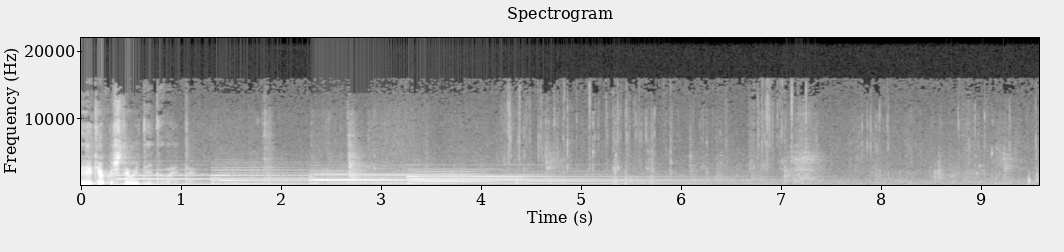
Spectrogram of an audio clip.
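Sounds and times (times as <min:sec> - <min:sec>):
speech: 0:00.0 - 0:01.0
school chime ringing: 0:00.0 - 0:07.3.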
